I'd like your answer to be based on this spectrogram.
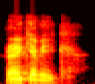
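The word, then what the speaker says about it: Reykjavík: Reykjavik. – Oh, you've even got the accent and everything. – You have to roll your R's and yeah, you have to have it there.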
